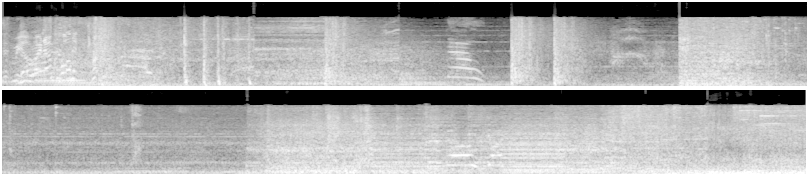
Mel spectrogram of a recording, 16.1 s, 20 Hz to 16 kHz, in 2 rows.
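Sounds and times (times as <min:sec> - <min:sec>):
film music: 0:00.0 - 0:15.4.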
